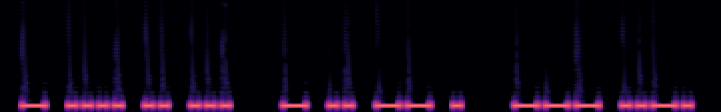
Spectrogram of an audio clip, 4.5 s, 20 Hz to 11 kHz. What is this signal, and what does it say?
Morse code, heard as a keyed tone, about 25 wpm, 700 Hz. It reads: THIS TIME OF
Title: Sentences from Top 1000 Words - Review Part 3 - 25wpm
